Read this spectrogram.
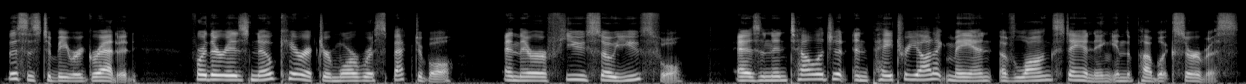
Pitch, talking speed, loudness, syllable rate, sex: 190 Hz, 150 wpm, -18 LUFS, 4.8 syllables/s, female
